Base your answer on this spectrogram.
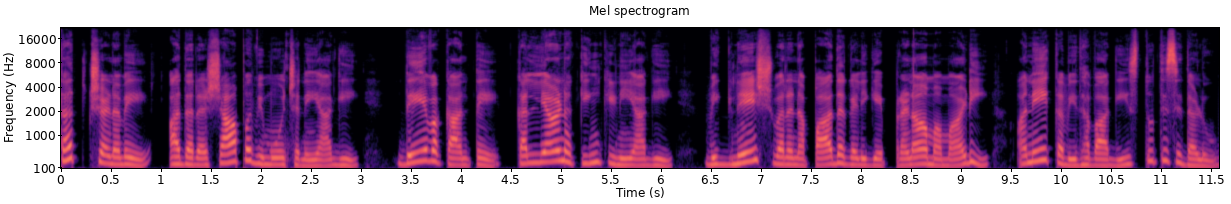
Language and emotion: Kannada, neutral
